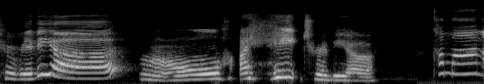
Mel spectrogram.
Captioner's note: groan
